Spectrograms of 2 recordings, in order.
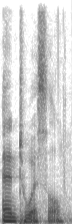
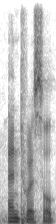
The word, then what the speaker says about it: Entwistle: That might be Peter Elswhistle or whatever, however you say his name. Great. – Entwistle. – Entwistle, thank you.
